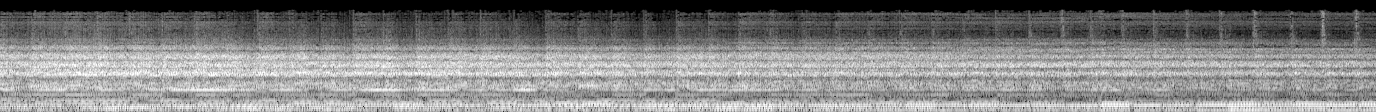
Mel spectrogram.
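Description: Rock music led by distorted electric guitar, playing steady, sustained chords.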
